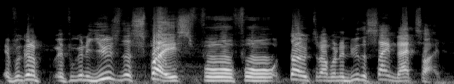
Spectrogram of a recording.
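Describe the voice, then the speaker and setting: A man with a South African Afrikaans accent and a fairly high-pitched voice talks outdoors about his ranch work. He often stalls on words, filling gaps with "uh" and "you know" and restarting his sentences, and he swears offhandedly. The sound is dry and close. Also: a little fast, fairly bright tone, dry recording. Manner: searches for words, frequent fillers and restarts, swears casually. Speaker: ranch owner and show host. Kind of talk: casual outdoor project talk.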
